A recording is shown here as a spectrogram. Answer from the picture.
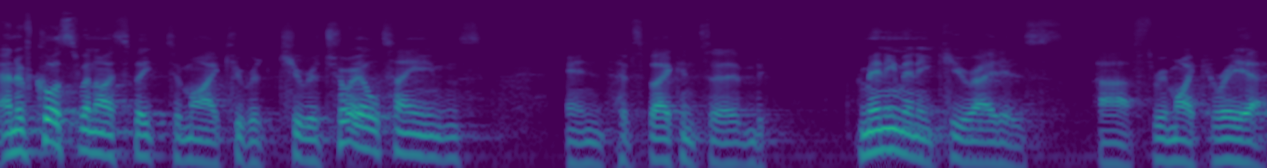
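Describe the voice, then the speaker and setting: At a moderate pace, a man with an Australian accent speaks at a fairly low pitch with lively intonation in a very clean recording with a silent background. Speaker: museum executive. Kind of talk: lecture. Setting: lecture hall with audience. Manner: halting, many fillers and repeats.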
